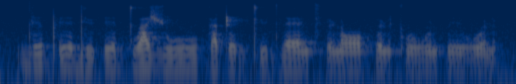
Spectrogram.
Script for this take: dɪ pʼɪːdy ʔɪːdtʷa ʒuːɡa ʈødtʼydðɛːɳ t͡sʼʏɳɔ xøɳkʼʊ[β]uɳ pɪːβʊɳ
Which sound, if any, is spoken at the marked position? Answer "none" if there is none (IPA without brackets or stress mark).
β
